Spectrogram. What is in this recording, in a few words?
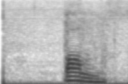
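"pan", Dutch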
